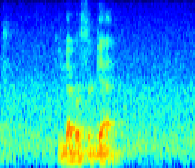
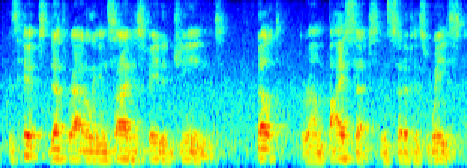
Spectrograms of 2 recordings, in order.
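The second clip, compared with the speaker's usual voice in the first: ordinary delivery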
